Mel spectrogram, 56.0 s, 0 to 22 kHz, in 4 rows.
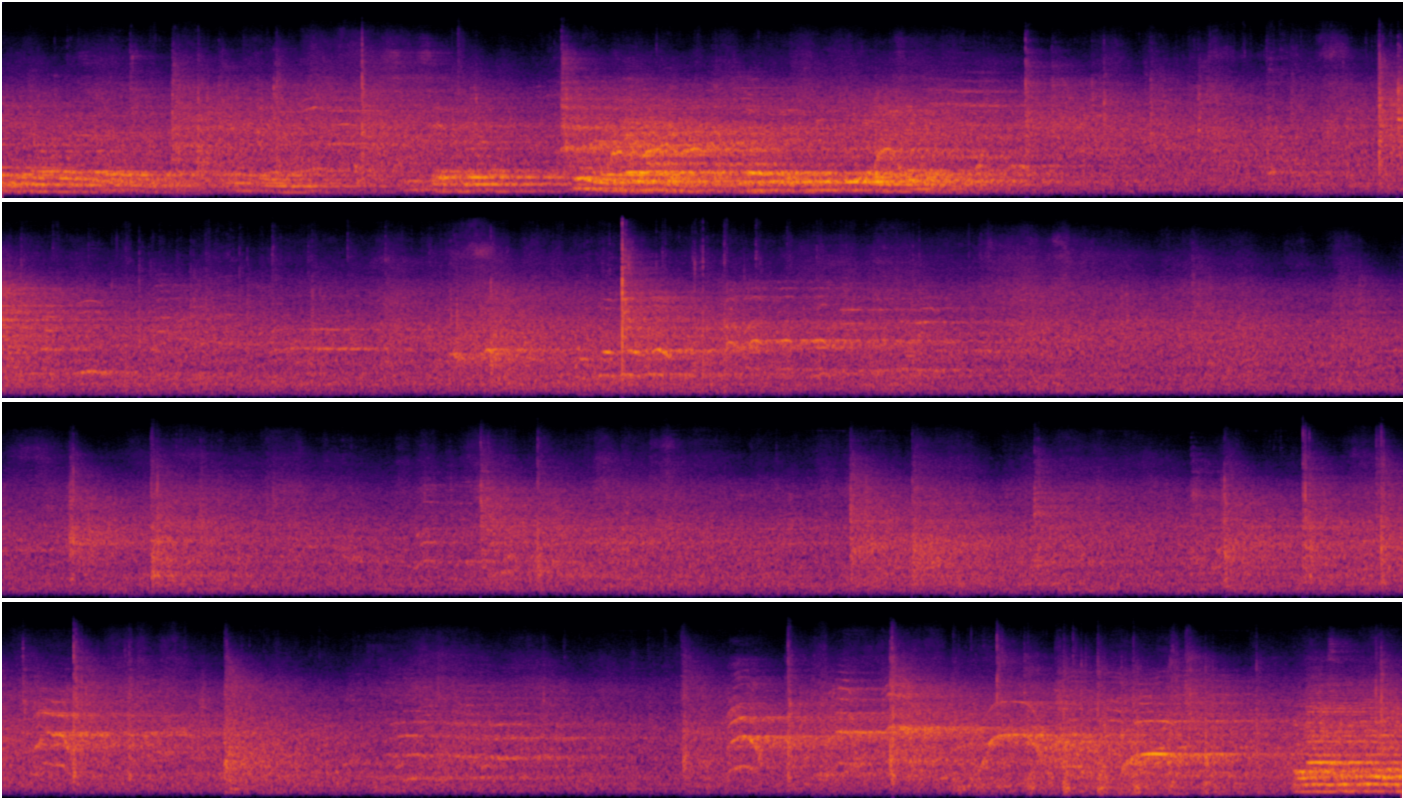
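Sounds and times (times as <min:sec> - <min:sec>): hockey sticks and puck knocking: 0:10.2 - 0:17.2, 0:19.9 - 0:21.4, 0:36.3 - 0:39.2, 0:39.8 - 0:45.0, 0:49.8 - 0:54.8.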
